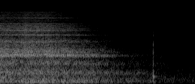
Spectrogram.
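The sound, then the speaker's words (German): A deep, slow breath out through the mouth during a guided relaxation exercise: a long, soft, airy exhalation that fades gradually over about a second and a half, then a faint click and quiet. “schließe die Augen und atme tief durch die Nase ein und durch den Mund aus.”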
